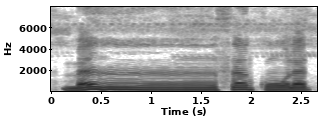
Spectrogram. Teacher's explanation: bunyi nun sukun dibaca samar antara izhar dan idgham, lalu didengungkan. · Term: ikhfa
